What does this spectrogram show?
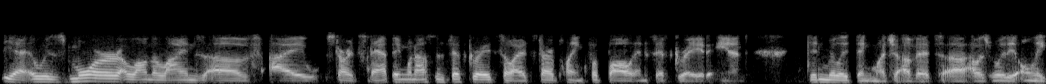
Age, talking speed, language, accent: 30-49, 220 wpm, English, American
